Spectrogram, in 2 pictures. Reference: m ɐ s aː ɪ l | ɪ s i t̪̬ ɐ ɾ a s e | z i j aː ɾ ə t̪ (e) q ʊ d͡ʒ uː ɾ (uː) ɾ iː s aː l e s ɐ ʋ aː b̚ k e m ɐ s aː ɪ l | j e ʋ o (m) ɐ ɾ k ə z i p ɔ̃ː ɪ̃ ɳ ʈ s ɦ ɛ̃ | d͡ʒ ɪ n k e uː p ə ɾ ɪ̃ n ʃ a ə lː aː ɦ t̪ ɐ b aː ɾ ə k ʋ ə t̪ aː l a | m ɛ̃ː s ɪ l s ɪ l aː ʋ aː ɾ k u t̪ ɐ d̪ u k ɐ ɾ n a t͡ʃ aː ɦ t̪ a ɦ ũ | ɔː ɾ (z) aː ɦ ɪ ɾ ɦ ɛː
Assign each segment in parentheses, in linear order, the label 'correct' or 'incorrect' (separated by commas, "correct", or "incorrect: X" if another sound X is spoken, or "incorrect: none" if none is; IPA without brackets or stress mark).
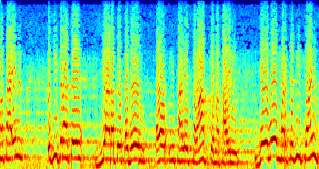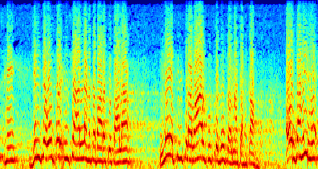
correct, incorrect: ɔː, correct, correct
